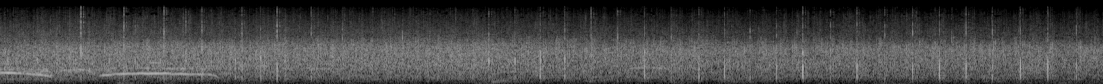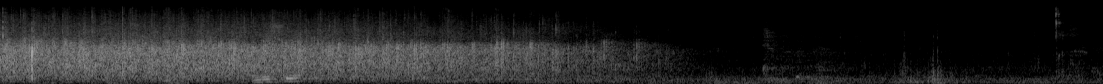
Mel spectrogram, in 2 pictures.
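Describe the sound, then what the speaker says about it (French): A dense, steady roar of clapping from an award-ceremony audience for the Albert-Londres book prize, holding strong for about fifteen seconds before fading out to near silence. "Un tonnerre d'applaudissements pour Nicolas Legendre."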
